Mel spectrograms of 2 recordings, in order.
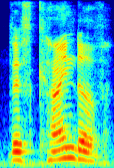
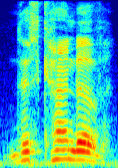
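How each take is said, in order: Both takes have the same delivery.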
